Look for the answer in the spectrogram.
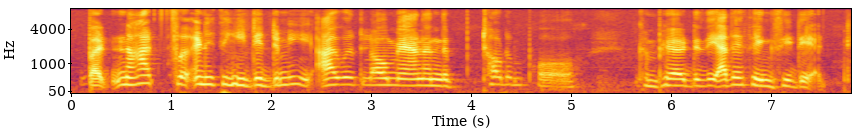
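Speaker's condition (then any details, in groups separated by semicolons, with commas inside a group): Cerebral palsy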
